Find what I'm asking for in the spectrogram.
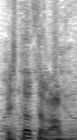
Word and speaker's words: Statham: Jason Statham.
